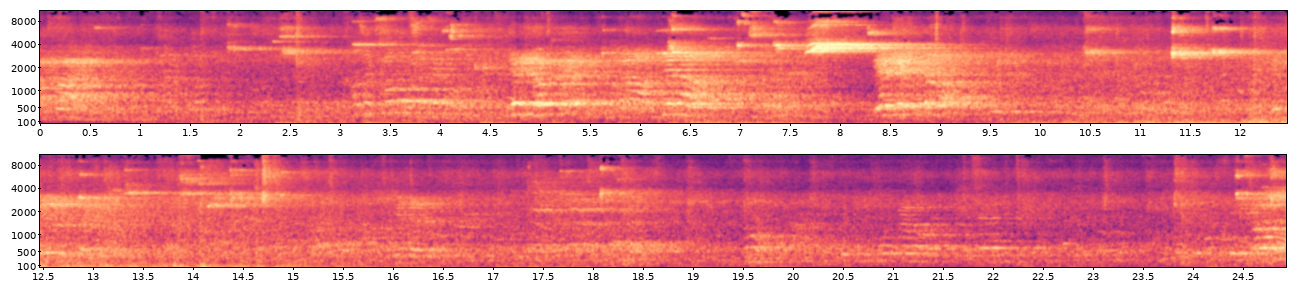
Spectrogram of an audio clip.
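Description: A ball bounces on a wooden floor.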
